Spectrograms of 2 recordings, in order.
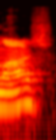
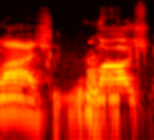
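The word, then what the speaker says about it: Lage: his last name again I think it's Julian Lodge l-a-g-e all right guys I'm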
